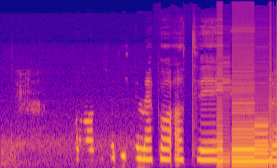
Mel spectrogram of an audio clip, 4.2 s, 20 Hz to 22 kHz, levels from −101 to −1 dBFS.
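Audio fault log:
0.00–0.26 s, 0.88–1.09 s, 1.92–1.98 s: other side's voice leaking through. A faint second voice, about 30 to 35 dB under the speech, likely residual loudspeaker echo the canceller missed. It shows as weak, separate harmonic traces on the spectrogram.
0.14–0.38 s, 1.10–2.22 s: speech suppressed in double talk. The voice dips about 15 dB, then up to about 25 dB across roughly a second, likely because the canceller attenuated everything during overlap. The waveform shows sunken envelopes.
0.66–0.82 s: background gated by the echo canceller. The room tone drops about 6 dB for roughly 150 ms while the loudspeaker plays, then recovers. The noise floor shows a brief darkened notch.
3.25–4.16 s: robotic sound from repeated short buffers. A rigid metallic buzz at 93.8 Hz, which fits repeats of a roughly 10.7 ms buffer and likely comes from starved playback. The spectrogram shows evenly spaced horizontal harmonic lines.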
